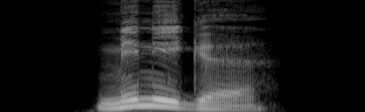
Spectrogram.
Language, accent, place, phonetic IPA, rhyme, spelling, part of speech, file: German, Germany, Berlin, [ˈmɪnɪɡə], -ɪnɪɡə, minnige, adjective, De-minnige.ogg
- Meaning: inflection of minnig: 1. strong/mixed nominative/accusative feminine singular 2. strong nominative/accusative plural 3. weak nominative all-gender singular 4. weak accusative feminine/neuter singular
